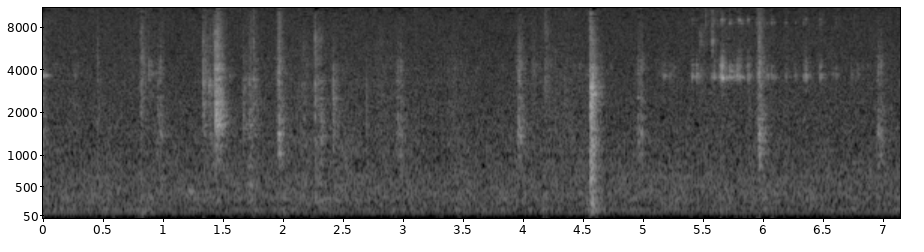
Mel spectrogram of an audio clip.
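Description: Faint, scattered clicks and taps of cats pawing at a pussy willow branch and a basket bed, with one sharper click about four and a half seconds in. Near the end a small collar bell tinkles briefly as the ginger cat rises to reach for the branch.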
